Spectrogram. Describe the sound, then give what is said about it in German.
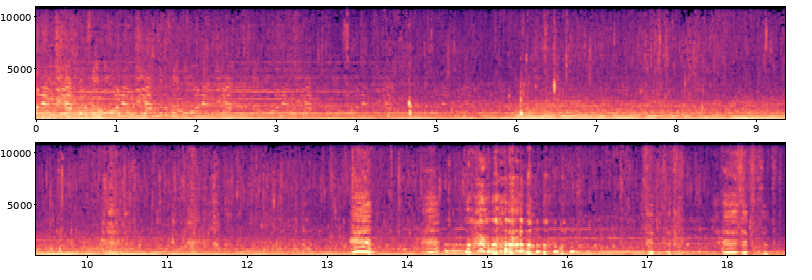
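Steady flowing water in a cartoon film scene runs throughout, continuous, with a soft sustained music score underneath and a few brighter splashing swells near the end. “Du hörst nur noch das Wasser fließen, es gibt so ein ganz bisschen Score und äh, man wird wirklich so zurückgelassen.”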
